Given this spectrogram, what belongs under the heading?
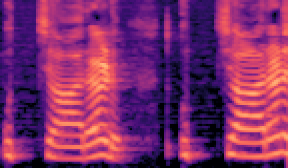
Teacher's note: च पर मैंने ज्यादा जोर दिया है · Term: बलाघात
